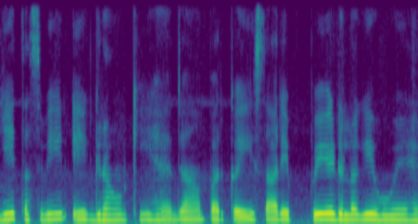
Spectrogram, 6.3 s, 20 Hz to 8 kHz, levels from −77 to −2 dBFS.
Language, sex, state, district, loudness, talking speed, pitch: Hindi, female, Bihar, Patna, -15 LUFS, 145 wpm, 200 Hz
